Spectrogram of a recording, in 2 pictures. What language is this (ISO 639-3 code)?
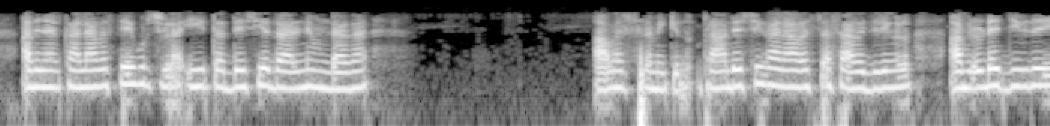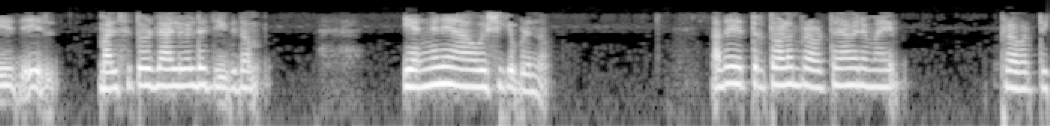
mal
